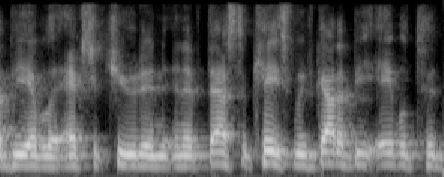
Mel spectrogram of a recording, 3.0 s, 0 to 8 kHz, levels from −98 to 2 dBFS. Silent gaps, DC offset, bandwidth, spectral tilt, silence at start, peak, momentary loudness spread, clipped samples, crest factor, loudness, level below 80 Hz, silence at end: none; under 0.1%; 7.6 kHz; -7 dB/octave; 0 s; -10 dBFS; 6 LU; under 0.1%; 14 dB; -26 LUFS; -72 dBFS; 0 s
